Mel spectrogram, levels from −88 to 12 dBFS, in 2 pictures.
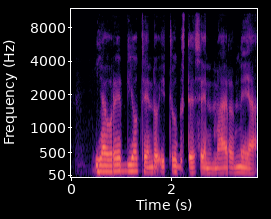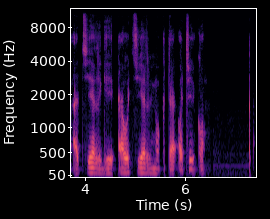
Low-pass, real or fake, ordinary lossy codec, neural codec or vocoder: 10.8 kHz; fake; none; codec, 24 kHz, 3 kbps, HILCodec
